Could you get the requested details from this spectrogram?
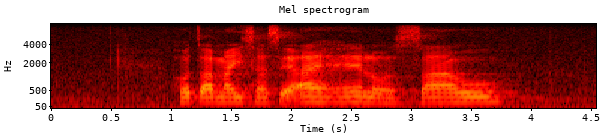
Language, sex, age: Southern Sotho, male, 26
